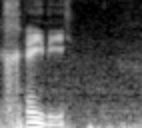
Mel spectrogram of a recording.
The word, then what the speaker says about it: Hades: Sí, Hades. Así se pronuncia en inglés.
